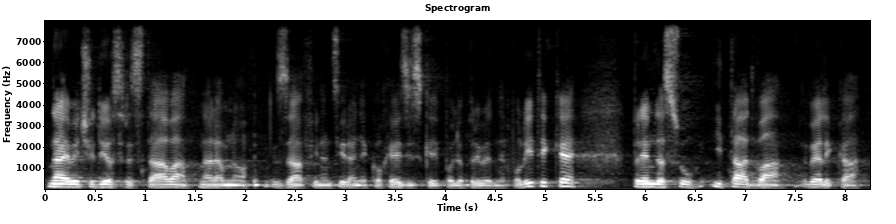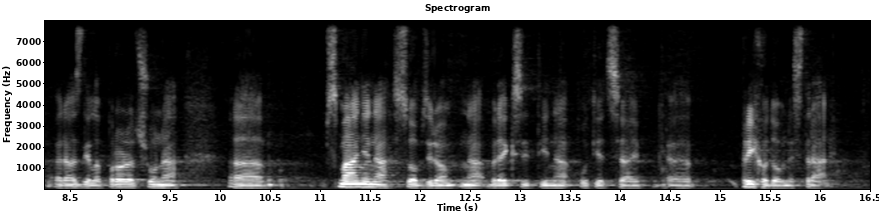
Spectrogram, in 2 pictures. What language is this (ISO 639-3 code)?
hrv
